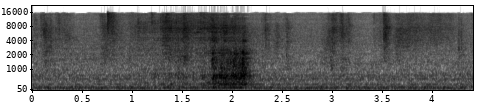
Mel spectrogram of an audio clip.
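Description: Steady low room hum, with one short scraping or knocking noise about two seconds in as furniture is moved.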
